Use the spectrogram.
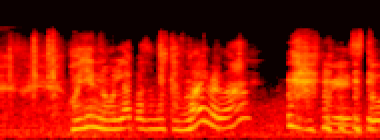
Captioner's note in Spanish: Risas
